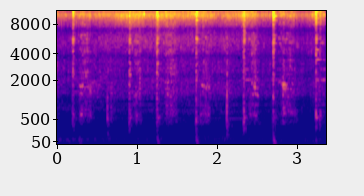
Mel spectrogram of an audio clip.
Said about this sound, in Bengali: এই যে চিংড়ি মাছটা আমার ভাজা হয়ে গেছে, এবার তেল থেকে উঠিয়ে নেব।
